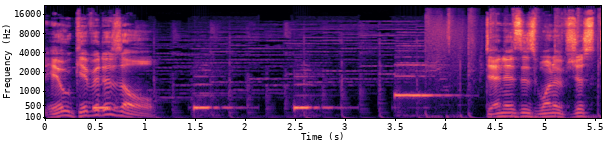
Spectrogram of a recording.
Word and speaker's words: Dennis: Apparently it's pronounced Dennis, not Deniz, so I apologize.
